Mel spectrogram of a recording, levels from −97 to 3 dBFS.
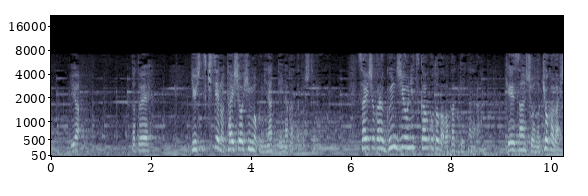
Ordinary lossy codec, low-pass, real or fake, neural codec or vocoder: MP3, 32 kbps; 7.2 kHz; real; none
